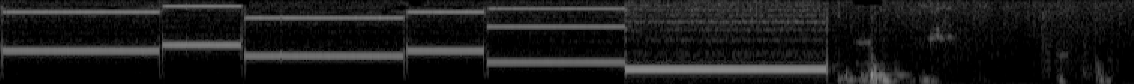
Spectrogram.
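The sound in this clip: Telephone line tones sound while a call is being connected. A string of steady electronic tones shifts in pitch step by step, then a single lower tone holds. Brief clicks and noise follow.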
